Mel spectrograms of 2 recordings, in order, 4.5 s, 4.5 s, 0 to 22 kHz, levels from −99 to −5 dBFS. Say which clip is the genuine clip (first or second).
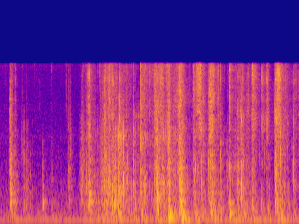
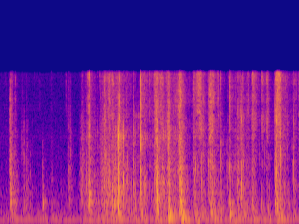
first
